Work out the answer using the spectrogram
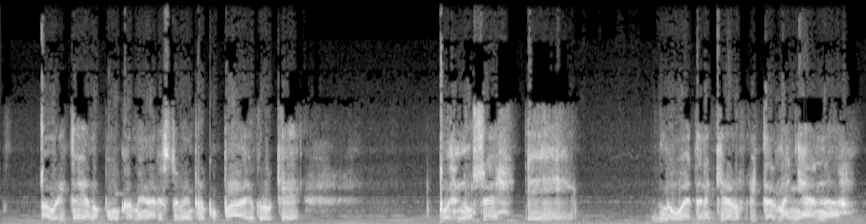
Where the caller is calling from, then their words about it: England, United Kingdom; de Inglaterra.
